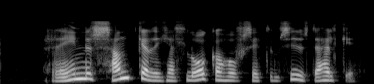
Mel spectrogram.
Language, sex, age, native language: Icelandic, female, 40-49, Icelandic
